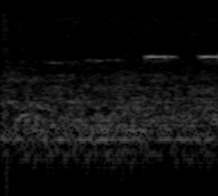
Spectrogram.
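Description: Microwave oven keypad being pressed: faint short high beeps, about two a second, in the second half over a steady low hum.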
